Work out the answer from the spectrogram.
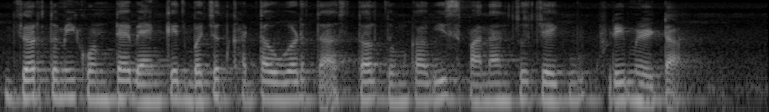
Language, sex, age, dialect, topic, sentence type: Marathi, male, 18-24, Southern Konkan, banking, statement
